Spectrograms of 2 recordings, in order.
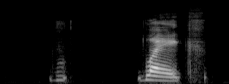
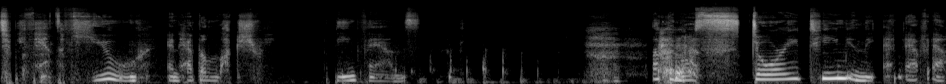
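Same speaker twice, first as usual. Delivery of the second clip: late-night jazz DJ voice. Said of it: "I love that you're trying it out".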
